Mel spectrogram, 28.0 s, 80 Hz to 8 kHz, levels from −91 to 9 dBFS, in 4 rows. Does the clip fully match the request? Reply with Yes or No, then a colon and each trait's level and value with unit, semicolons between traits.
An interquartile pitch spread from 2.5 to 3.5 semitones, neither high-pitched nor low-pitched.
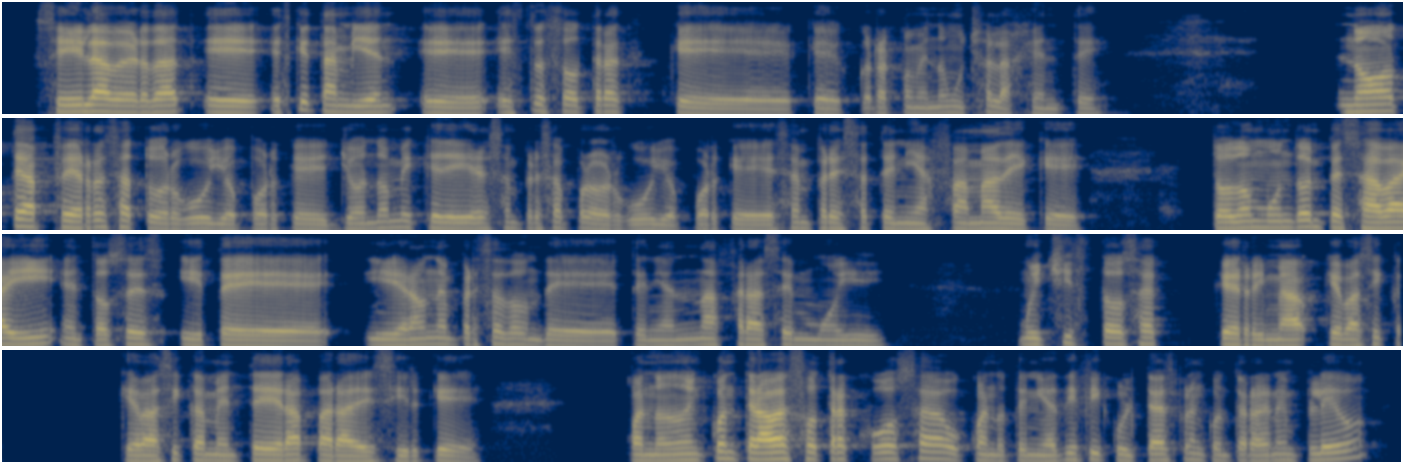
Yes: average, 3.1 semitones; medium, 145 Hz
